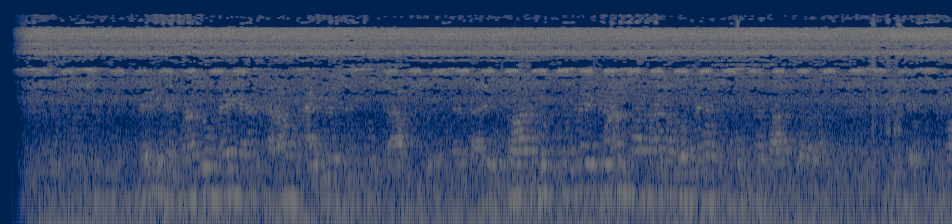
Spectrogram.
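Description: A green cicada gives a steady, shrill, high-pitched buzz at night, with faint voices underneath.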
